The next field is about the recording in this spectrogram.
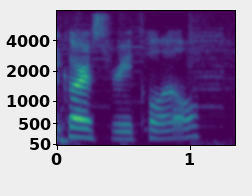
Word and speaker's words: Lycoris Recoil: I'm saying it wrong, you say it right. – Licorice Recoil.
